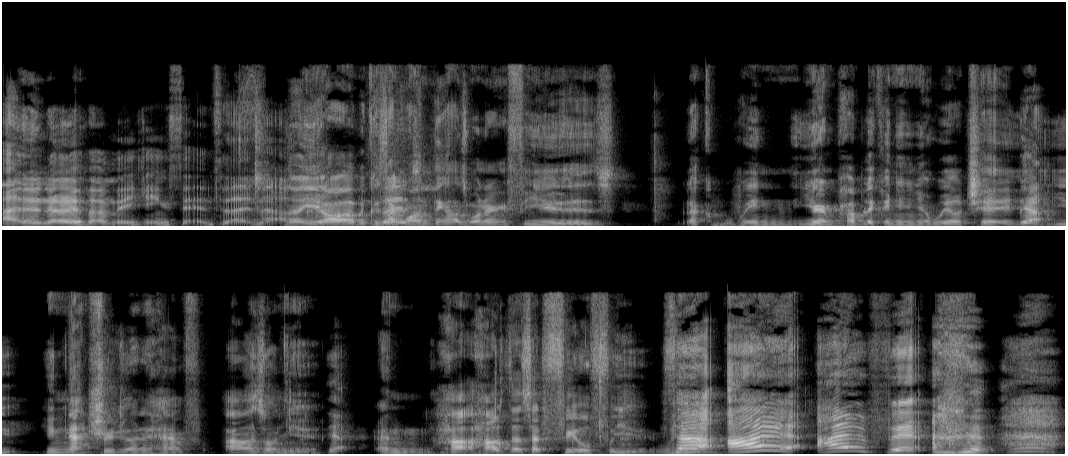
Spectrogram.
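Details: Adult conversational speech, two speakers; typical speech.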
